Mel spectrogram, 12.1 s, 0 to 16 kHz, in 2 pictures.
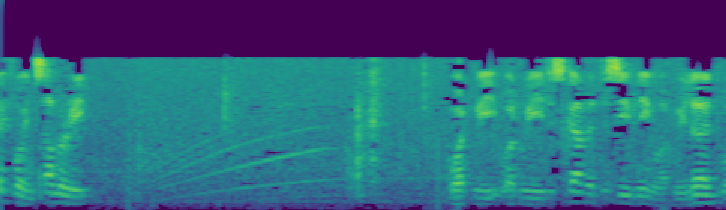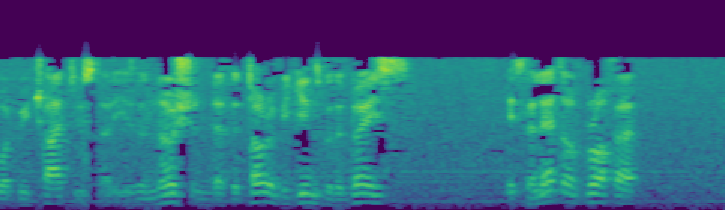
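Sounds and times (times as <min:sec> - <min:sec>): siren-like wail rising in pitch: 0:01.1 - 0:03.5.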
